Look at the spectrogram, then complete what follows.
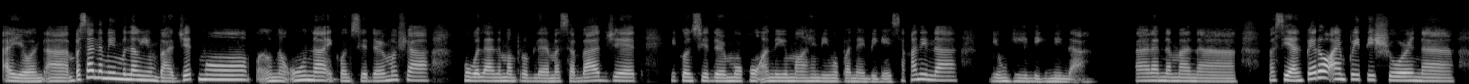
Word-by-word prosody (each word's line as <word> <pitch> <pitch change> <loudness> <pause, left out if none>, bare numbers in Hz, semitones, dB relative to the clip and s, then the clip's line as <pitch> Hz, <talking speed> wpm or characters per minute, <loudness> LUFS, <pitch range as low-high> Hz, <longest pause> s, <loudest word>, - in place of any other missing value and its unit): ayun, 145 -3 +1
ah, 155 0 +1
basta 320 - +3
alamin 280 -4 +4
mo 240 - +5
lang 220 -2 +5
yung 190 -4 +2
budget 160 - -1
mo, 220 -1 +4
unang-una, 185 +5 +1
i-consider 160 0 -3
mo 205 +3 -1
siya. 185 -3 -2 0.3
Kung 185 - +1
wala 170 -1 +2
namang 165 0 -1
problema 150 -2 -2
sa 150 0 -4
budget, 170 +1 -1 0.3
i-consider 165 -2 -1
mo 160 -1 0
kung 165 -1 -2
ano 160 +1 0
yung 160 0 +1
mga 150 -1 -1
hindi 145 -1 -1
mo 145 - -2
pa 145 - -6
naibigay 135 -2 -4
sa - - -10
kanila, 200 -3 -1 0.3
yung 155 0 -1
hilig 140 -2 -4
nila, 130 -3 -3 0.5
Para 175 +1 0
naman, 165 -2 0
ah, 145 -1 -2 0.3
masiyahan. 195 -1 +2
Pero 290 +6 +5
I'm 250 -3 +3
pretty 225 -2 -2
sure 185 -2 +2
na 160 -2 -1
165 Hz, 175 wpm, -23 LUFS, 150-195 Hz, 0.5 s, mo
